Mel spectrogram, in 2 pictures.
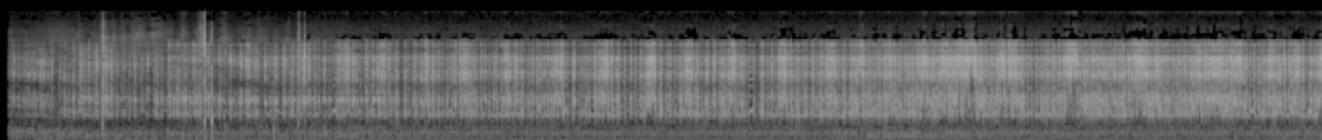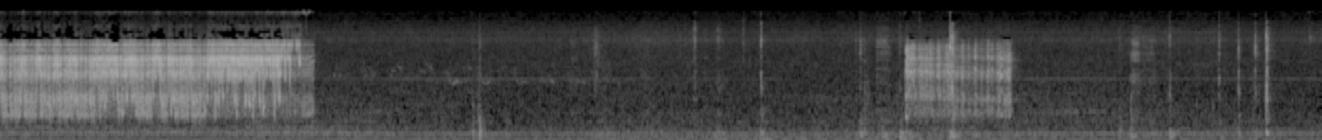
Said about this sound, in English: What you just heard is a plastic elephant magnet with batteries in it, and when you push on it, it goes, so it sounds like an elephant. And this was on the refrigerator of my grandma's house in Arkansas when we went out there.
